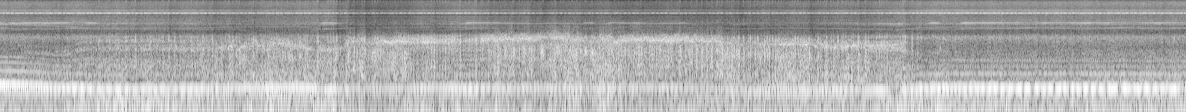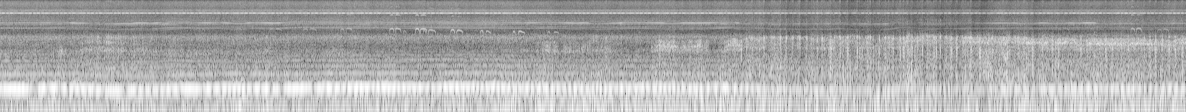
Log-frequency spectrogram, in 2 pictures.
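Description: TBS Discovery quadcopter's electric motors and propellers buzzing steadily in flight, heard up close from the camera mounted on the frame. The pitch dips a little now and then as the throttle changes, with rushing air noise that swells and fades.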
